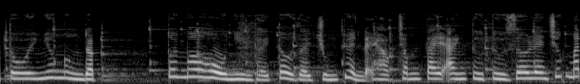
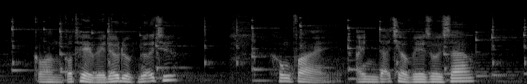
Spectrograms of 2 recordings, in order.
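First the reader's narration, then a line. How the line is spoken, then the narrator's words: Stunned, lowered voice. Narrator (Vietnamese): Anh sững người, hạ giọng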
